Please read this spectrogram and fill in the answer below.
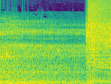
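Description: A loud, deep rumble with the treble cut away. About a second and a half in, full-range heavy metal music with electric guitar comes back in.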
